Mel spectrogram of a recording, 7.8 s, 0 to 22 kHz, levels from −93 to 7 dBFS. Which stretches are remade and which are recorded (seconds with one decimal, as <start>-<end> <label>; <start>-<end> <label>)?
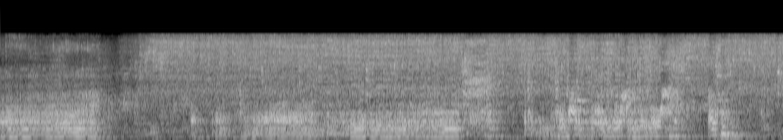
0.0-3.2 recorded; 3.2-6.5 remade; 6.5-7.8 recorded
